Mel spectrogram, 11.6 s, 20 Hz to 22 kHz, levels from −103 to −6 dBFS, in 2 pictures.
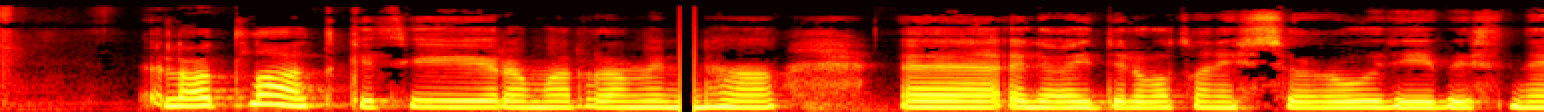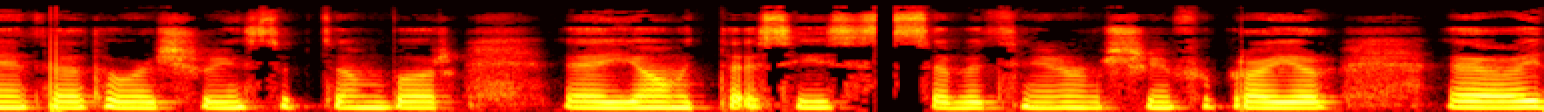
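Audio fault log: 2.55–2.60 s and 9.07–9.15 s, Bluetooth stall: the speech drops abruptly to silence for about 56 ms and then about 75 ms, then resumes without a fade. The likely cause is a wireless link stall, where delayed packets let the headphones' buffer run empty until retransmissions arrived. On a waveform each gap is a flat-line segment with hard edges. On a spectrogram it is a clean vertical blank band across all frequencies.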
